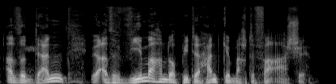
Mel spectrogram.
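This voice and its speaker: A man's voice: sits low, sing-song, normal speed, gravelly, a little mellow, breathy edge, no echo, studio quality. A man talking casually and conversationally as the host of a prank call show.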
